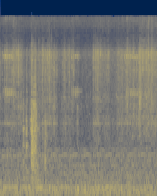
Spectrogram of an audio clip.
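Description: Steady low rumble of a moving passenger train heard from inside the carriage, with a brief higher sound about half a second in.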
